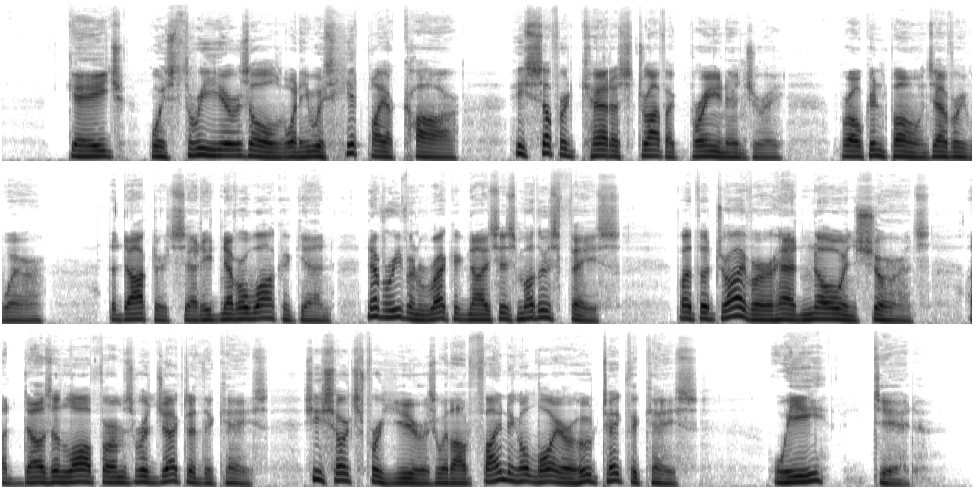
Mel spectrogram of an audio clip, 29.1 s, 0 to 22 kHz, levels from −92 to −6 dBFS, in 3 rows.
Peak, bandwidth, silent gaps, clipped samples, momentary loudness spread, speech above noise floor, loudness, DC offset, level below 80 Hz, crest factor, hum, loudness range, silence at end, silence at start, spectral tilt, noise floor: -2 dBFS; 13.5 kHz; none; under 0.1%; 12 LU; 47 dB; -17 LUFS; under 0.1%; -54 dBFS; 14 dB; none; 3 LU; 0.65 s; 0.7 s; -7 dB/octave; -64 dBFS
